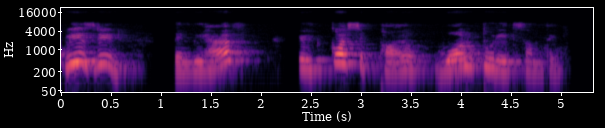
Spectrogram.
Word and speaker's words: 읽고: Then we have 읽고 싶어요. Want to read something. So when these two letters are coming together, they will give me a sound of the stressed k sound. K.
